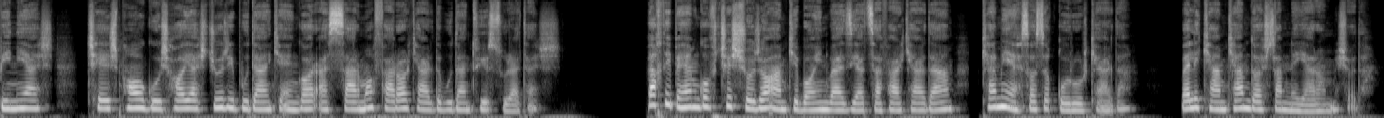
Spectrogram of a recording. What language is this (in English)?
Persian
